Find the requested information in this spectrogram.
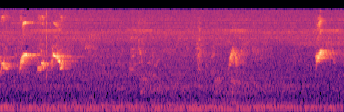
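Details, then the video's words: Red-whiskered bulbul acting as a decoy in a trap, challenging rivals: loud clear whistled two-note bursts at the start, then softer scattered notes and a final sharp whistle, over low steady background hum. "Bẫy chào mào lăng săng ché-cánh các kiểu"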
